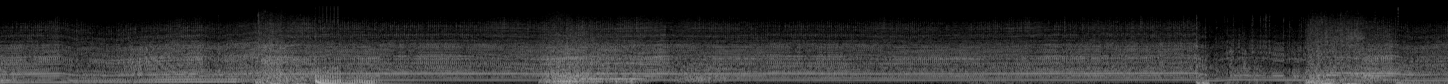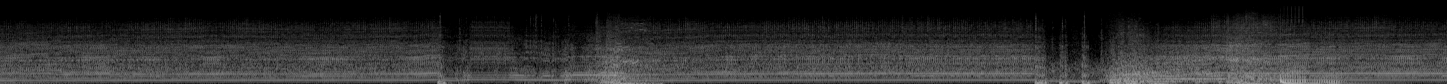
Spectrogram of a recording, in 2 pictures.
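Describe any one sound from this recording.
A car engine drones at a steady high pitch, with brief shifts in tone.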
